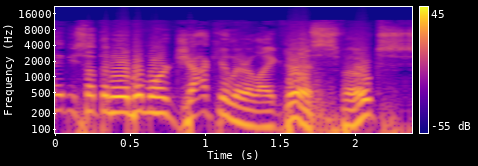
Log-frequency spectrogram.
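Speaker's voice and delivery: jocular, very high, loud, booming sportscaster voice. Demonstrating different speaking voices to an audience, jocular sportscaster voice. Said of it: "kind of a sportscaster voice".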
